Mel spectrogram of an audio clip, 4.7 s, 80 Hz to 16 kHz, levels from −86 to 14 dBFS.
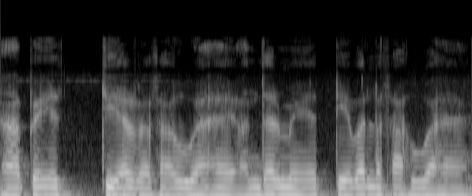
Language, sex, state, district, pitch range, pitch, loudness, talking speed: Hindi, male, Haryana, Jhajjar, 130-135 Hz, 130 Hz, -15 LUFS, 150 wpm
